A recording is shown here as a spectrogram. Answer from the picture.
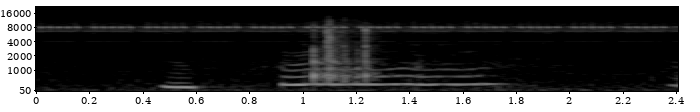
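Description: A woman hums: a short low "mm" about half a second in, then a held "hmm" on one steady pitch for nearly a second.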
